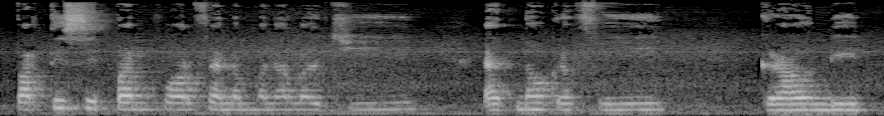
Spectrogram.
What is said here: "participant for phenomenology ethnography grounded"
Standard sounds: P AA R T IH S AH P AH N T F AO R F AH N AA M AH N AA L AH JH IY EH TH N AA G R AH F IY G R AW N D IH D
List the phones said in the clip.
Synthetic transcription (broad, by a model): P AA R T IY S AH P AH N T F AO R F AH N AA M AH N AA L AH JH IY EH T N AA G R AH F IY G R AW N D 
